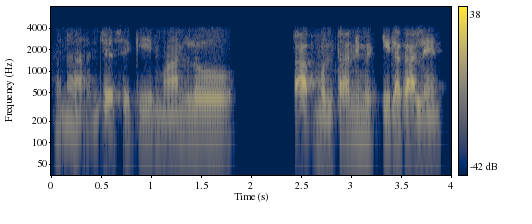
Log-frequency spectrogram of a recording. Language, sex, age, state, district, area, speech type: Hindi, male, 30-45, Madhya Pradesh, Jabalpur, urban, conversation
